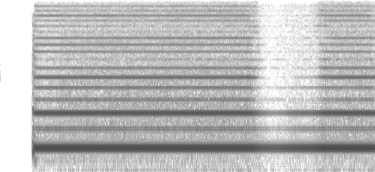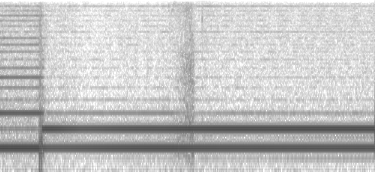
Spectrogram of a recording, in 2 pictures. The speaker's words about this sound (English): that sounds like a repeat of the sequence. Okay, that sounds like it could be Jimmy's eight tones. That might be the eight tones.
